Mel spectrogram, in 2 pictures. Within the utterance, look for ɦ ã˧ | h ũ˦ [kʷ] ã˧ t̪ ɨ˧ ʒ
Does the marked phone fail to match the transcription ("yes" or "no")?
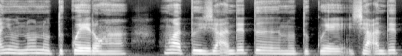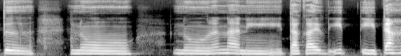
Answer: yes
